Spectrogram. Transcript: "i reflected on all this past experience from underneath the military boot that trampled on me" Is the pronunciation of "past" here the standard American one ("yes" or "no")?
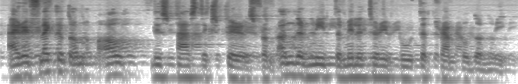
yes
